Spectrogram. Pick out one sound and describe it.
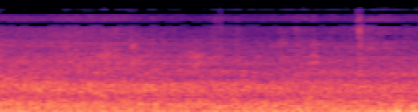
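A bus drives past on a street.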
